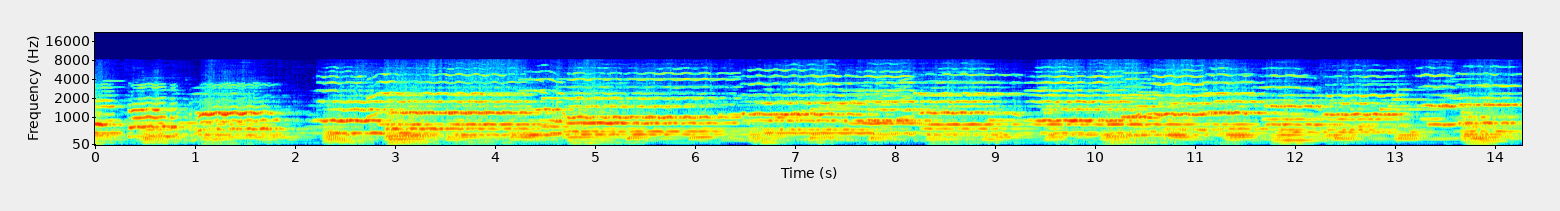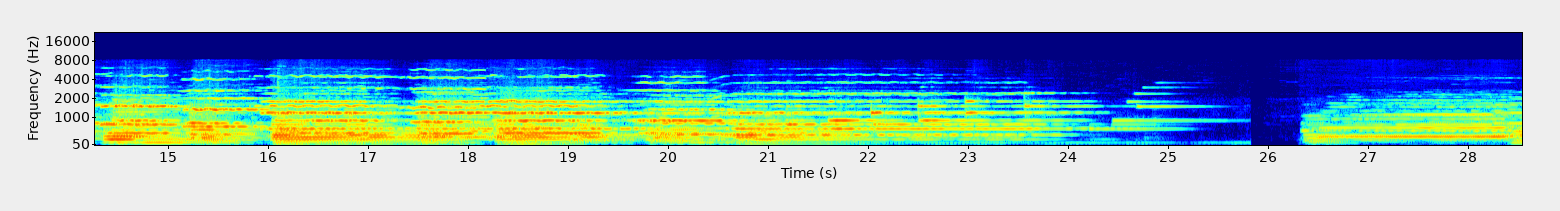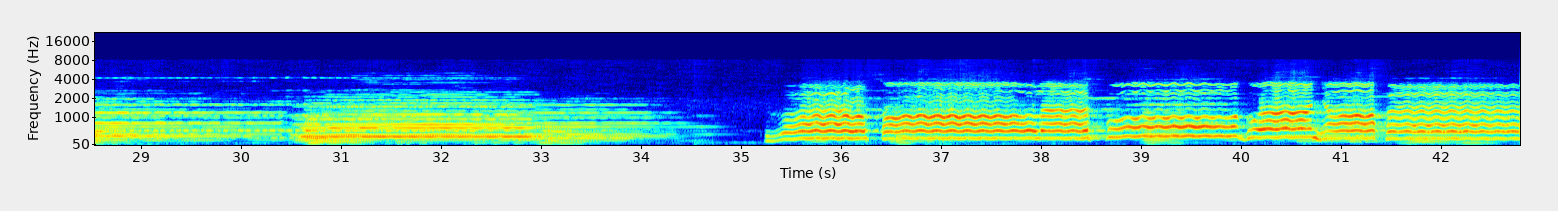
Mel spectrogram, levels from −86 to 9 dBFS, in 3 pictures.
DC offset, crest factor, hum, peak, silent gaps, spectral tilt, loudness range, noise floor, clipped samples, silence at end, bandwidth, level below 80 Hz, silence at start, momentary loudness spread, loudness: under 0.1%; 12 dB; none; 0 dBFS; none; -5.5 dB/octave; 11 LU; -65 dBFS; under 0.1%; 0 s; 8.4 kHz; -48 dBFS; 0 s; 14 LU; -12 LUFS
